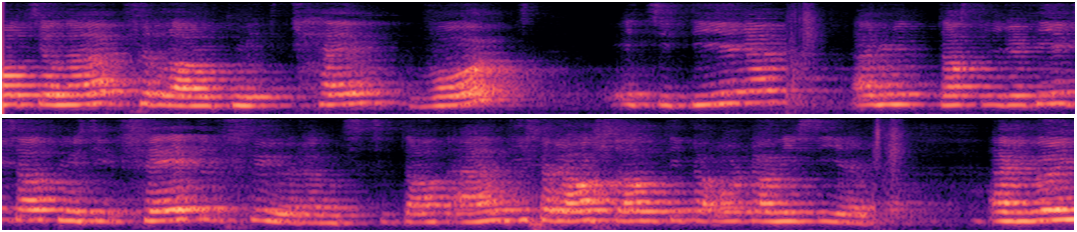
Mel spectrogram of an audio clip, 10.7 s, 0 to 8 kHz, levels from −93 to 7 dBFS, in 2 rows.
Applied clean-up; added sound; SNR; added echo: neural separator model SepFormer DNS4.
